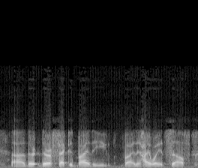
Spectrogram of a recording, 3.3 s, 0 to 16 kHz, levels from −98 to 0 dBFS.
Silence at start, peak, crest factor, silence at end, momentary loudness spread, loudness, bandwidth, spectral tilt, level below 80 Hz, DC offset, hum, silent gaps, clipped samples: 0 s; -2 dBFS; 20 dB; 0 s; 8 LU; -23 LUFS; 4.9 kHz; -7.5 dB/octave; -52 dBFS; under 0.1%; none; none; under 0.1%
